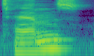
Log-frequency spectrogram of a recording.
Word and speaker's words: Thames: It's Thames, but they pronounce it Thames.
